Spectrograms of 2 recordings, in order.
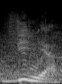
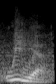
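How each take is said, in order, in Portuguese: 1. A palavra começa com som de V. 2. A palavra começa com som de W. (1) "ela passa do W para o V" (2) "ela passa do W para o V"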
